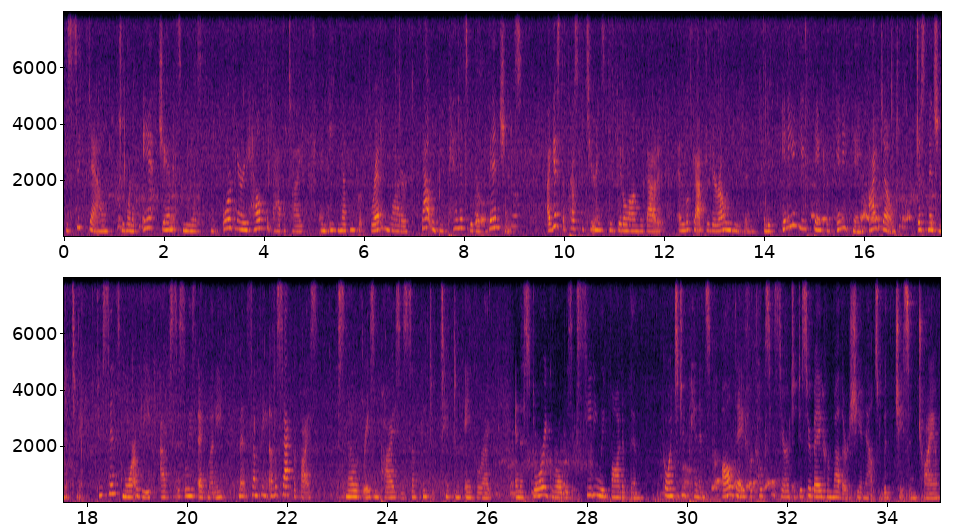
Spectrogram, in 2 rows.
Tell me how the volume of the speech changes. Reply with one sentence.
The loudness of the speech stays about the same.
